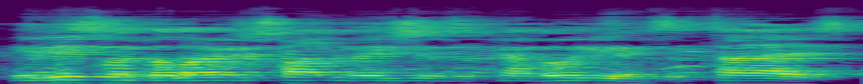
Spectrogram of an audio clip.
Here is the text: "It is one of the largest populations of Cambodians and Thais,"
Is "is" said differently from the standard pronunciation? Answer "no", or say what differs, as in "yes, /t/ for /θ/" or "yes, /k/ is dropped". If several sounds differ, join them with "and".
no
